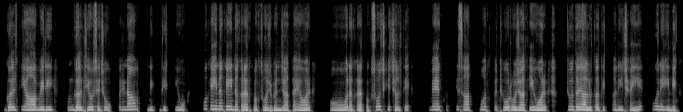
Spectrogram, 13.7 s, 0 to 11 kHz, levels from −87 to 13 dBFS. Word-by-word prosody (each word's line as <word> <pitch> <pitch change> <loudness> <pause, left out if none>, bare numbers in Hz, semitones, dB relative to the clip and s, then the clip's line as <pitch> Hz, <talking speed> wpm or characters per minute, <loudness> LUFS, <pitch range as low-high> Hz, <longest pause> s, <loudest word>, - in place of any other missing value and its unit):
गलतियाँ, 265 0 +2
मेरी 260 0 +2 0.3
उन 260 0 -5
गलतियों 260 +1 +4
से 275 - -1
जो 270 +1 -2 0.2
परिणाम 285 +3 0 0.2
निक 245 -1 -5
देखती 245 +2 -9
हूँ, 255 +4 -2 0.4
वो 335 - -6
कहीं 320 -1 +1
न 305 0 +1
कहीं 285 0 +3
नकारात्मक 255 -1 +1
सोच 245 -1 +1
बन 235 -1 +5
जाता 240 0 +1
है 255 -1 +2
और 240 0 +5 0.4
वो 235 +1 +2
नकारात्मक 130 - -1
सोच 285 +1 -2
के 265 - -7
चलते, 255 +2 -4 0.4
मैं 280 0 0
ख़ुद 275 0 -25
के 275 - -13
साथ 260 -1 -2 0.2
बहुत 275 +1 -6
कठोर 260 +2 0
हो 250 - +5
जाती 245 +1 +2
हूँ 255 -2 +5
और 250 0 +5 0.4
जो 280 0 -2
दयालुता 255 -2 +4
दिखानी 250 +1 -5
चाहिए, 245 +4 -2 0.2
वो 295 0 -6
नहीं 275 -3 0
दि 250 - -1
255 Hz, 185 wpm, -24 LUFS, 245-270 Hz, 0.4 s, बन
